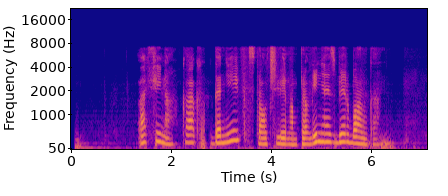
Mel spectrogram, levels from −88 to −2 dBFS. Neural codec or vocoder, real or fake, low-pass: codec, 16 kHz in and 24 kHz out, 0.6 kbps, FireRedTTS-2 codec; fake; 7.2 kHz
